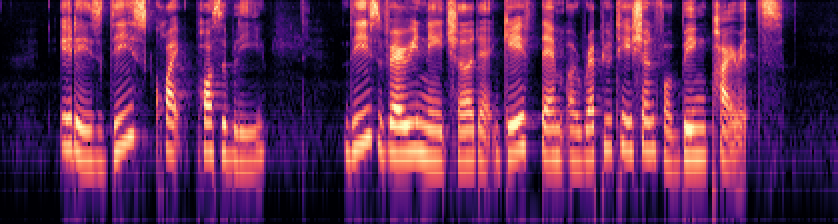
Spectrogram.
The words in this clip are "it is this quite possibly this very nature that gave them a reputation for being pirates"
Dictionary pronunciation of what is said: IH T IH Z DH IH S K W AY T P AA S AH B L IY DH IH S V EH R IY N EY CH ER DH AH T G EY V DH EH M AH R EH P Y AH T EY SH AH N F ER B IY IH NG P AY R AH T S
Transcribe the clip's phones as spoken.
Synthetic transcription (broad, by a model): IH T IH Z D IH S K W AY T P AA S AH B L IY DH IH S V EH R IY N EY CH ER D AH T G EY V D EH M AH R EH P Y AH T EY SH AH N F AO B IY IH NG P AY R AH T S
